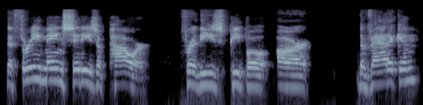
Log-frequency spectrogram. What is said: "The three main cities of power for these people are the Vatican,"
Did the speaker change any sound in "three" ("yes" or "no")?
no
